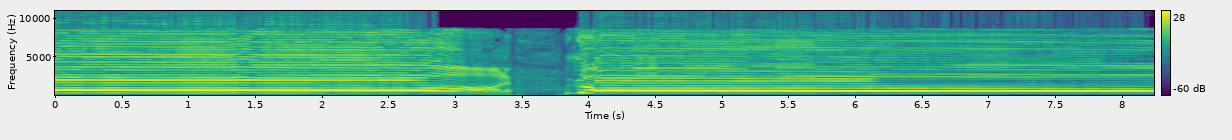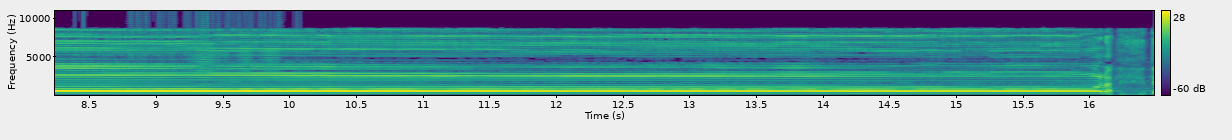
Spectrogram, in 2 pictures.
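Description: A radio football narrator's long, loud goal cry, "goool", held on one high note. About three seconds in his voice falls away and breaks for a breath, then he takes up the cry again and holds it for about twelve seconds, sinking slightly in pitch. It is the cry that marks a goal being scored.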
